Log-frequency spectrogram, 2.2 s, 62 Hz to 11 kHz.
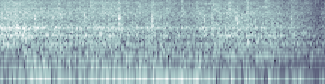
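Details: Jeep Wrangler YJ with a replacement, allegedly low-mile 2.5L engine after the original's holed piston and cracked block, first run and warming up after a coolant top-up: loud, even low rumble with no knocks or misses; normal idle.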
